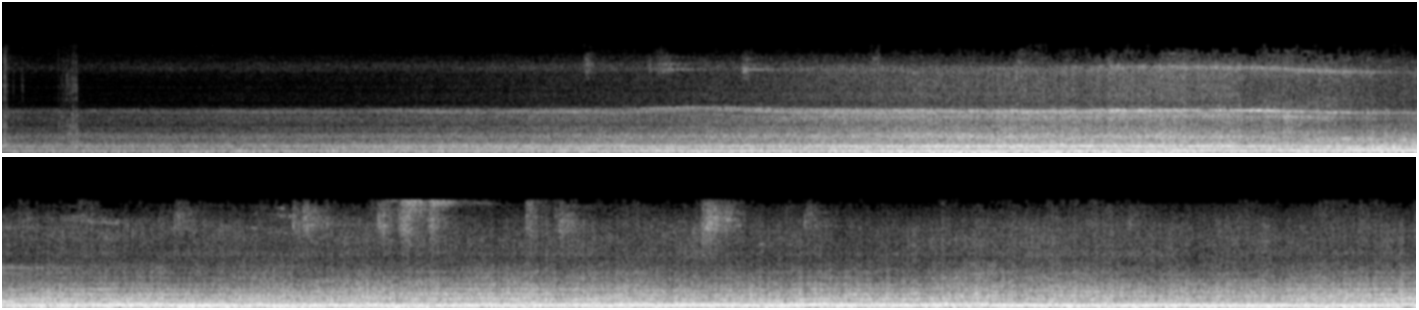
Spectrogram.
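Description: A freight train approaches, led by a diesel locomotive, growing louder for the first several seconds. A long string of loaded tank wagons then rolls past close by with a steady, loud rumble of wheels on rail. A thin high whine is heard through the first half and fades out about halfway through.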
